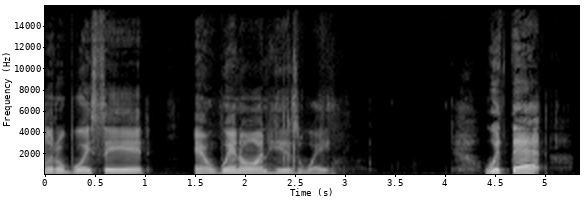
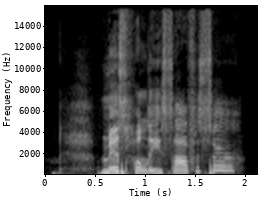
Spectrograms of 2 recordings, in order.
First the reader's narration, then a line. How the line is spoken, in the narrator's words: Amu exclaimed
